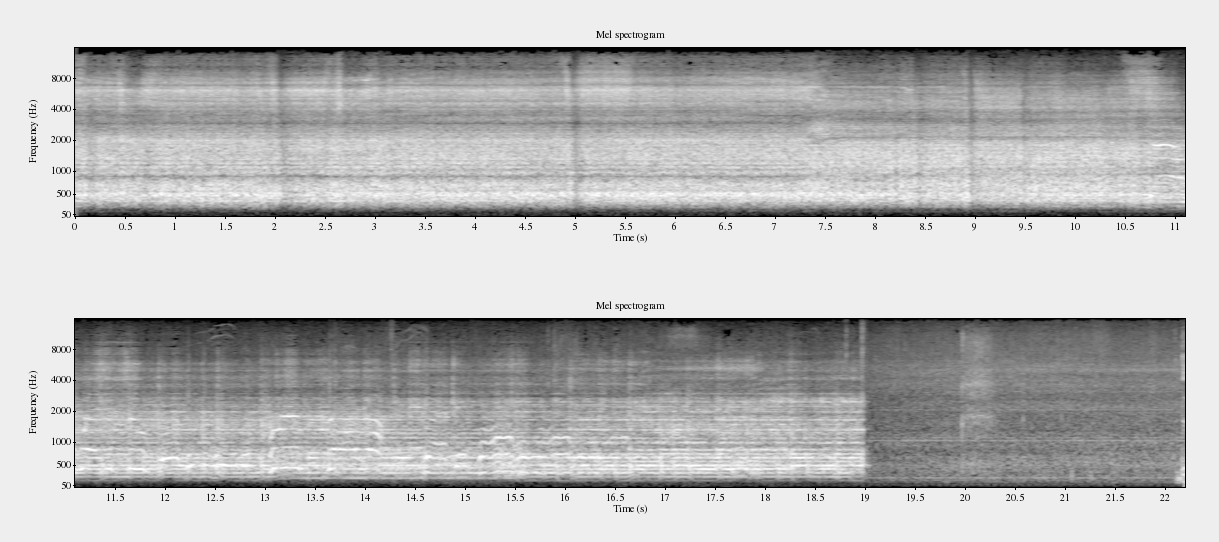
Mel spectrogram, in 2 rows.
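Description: Sony ICF-A10W clock radio's small speaker playing an FM broadcast through heavy static, from weak reception with its wire antenna missing, with music coming through from about eleven seconds in. The radio cuts off abruptly about three seconds before the end, leaving a faint hiss.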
